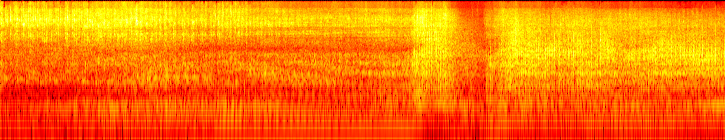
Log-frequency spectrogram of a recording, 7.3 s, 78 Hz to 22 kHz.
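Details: 1971 Chevelle convertible with brand new supercharged LT4 V8 swap, pulley kit and new exhaust: deep even idle with quick throttle blip dropping back clean and steady; sounds healthy and smooth.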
